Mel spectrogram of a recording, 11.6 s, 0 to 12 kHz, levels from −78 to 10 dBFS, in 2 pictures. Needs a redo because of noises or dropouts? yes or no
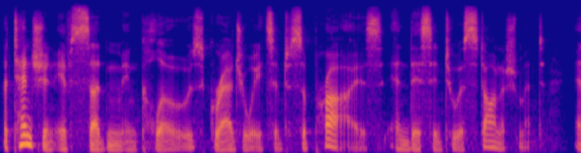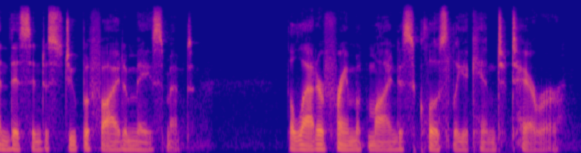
no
